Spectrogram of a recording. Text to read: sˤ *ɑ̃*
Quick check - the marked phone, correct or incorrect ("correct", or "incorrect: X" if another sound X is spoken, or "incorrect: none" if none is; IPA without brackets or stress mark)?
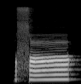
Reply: incorrect: ɑ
